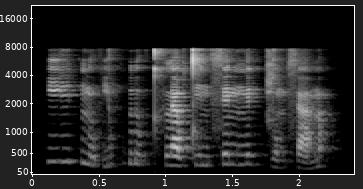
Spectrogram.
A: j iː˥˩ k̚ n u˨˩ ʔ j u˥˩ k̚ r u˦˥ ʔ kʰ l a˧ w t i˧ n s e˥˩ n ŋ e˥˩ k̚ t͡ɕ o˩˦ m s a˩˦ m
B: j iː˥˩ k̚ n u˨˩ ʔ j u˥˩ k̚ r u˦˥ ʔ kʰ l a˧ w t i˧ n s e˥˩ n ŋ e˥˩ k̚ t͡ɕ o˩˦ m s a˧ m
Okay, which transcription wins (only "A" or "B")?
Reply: A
